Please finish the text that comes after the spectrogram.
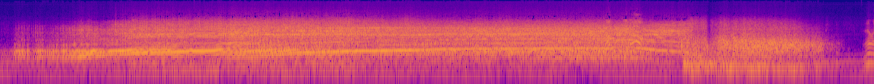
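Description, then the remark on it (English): A small outboard motor, run without water, screams at high revs, its whine climbing and holding loud, then suddenly gives way to a harsh clattering blast as the engine blows up. “what happens when you don't run them with water. They'll blow up.”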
